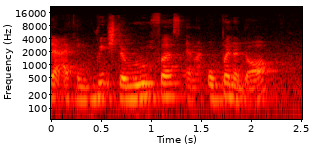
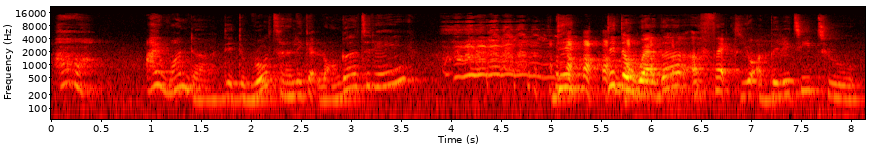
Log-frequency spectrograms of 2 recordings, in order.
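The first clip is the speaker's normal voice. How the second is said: high mock-innocent wondering; passive-aggressive; 8 semitones higher, 3 dB louder than usual. Host shades a late client, passive-aggressive. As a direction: muse aloud with pointed fake curiosity. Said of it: "I would prefer the passive-aggressive way".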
